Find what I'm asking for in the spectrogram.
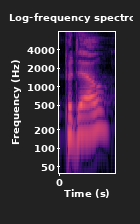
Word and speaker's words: padel: I said paddle and he said, no, it's padel.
